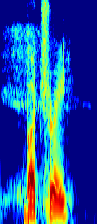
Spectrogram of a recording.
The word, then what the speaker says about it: Buttrey: Buttrey. – Which I tried to confirm the pronunciation. I hope that's true. – It's true. I've heard it. – Buttrey.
